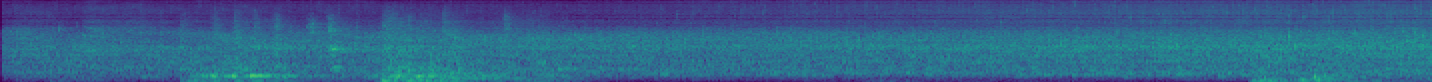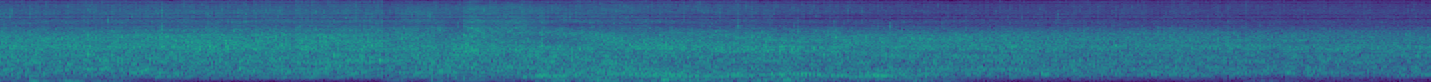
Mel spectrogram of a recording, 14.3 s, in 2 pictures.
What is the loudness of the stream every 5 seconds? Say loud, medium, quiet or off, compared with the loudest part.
medium, loud, loud.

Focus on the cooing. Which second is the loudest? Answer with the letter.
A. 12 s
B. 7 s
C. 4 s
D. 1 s
D.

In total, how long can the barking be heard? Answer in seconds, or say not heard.
not heard.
